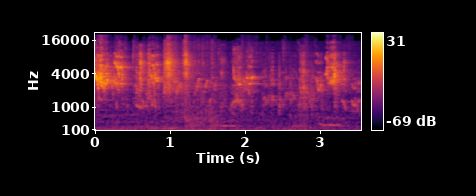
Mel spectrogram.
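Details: Budgerigars chatter softly: mixed twittering, short warbled notes and a few squawks, uneven and fairly continuous, with faint low background sound.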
